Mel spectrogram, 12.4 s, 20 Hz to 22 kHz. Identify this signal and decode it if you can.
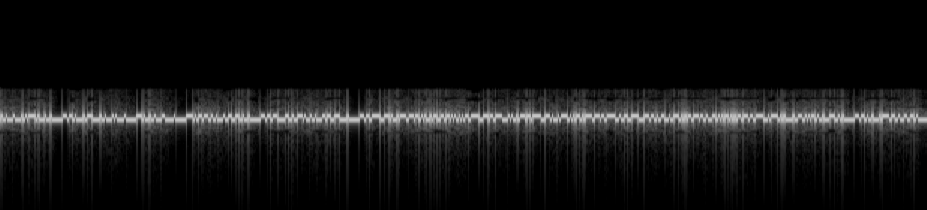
RTTY, about 45.45 baud. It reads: (31 KM/H= 20 MPH). THE FIRST OF THESE TWO WAS USS TEXAS, 308
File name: fsk170 / battleships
